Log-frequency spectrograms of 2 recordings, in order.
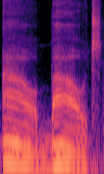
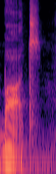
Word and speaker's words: bought: دقت کنید عزیزان که چون OU داره بعضی ها میان قوس میدن و میگن او باوت، نه نه نه، این آ تلفظ میشه bought.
